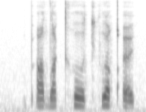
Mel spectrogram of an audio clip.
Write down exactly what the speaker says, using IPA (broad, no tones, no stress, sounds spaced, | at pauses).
pʼ a dˤ i kʰ o t͡sʼ u qʼ y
